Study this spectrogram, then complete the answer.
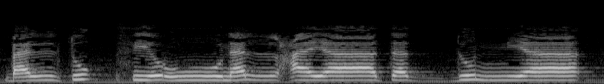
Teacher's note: یہ حمزہ جھٹکے سے پڑھا جائے گا، تؤثرو را پر ہوگا۔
